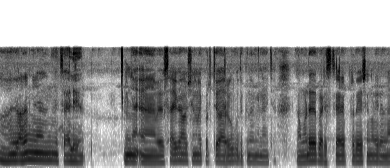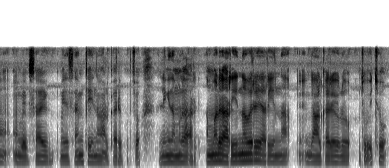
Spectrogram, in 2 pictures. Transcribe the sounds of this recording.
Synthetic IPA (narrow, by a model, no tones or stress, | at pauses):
ɐðeŋːɐneaːnenːɨʋet͡ɕːaːle | ʋje̞ʋɐsaːjiɣɐaːʋɐɕjɐŋːɐɭe̞kːurit͡ɕːɨɐriʋɨpud̪ikʲːunːɐeŋːɐneaːjit͡ɕːaːlnɐmːɐɽepɐɾist̪ɐɾɐprɐd̪e̞ːɕɐŋːɐɭiluɭːɐʋje̞ʋɐsaːjʋeʋɐsa̰ːjɐmt͡ɕe̞jːunːɐaːɭkaːɾekːurit͡ɕːoːɐlːe̞ŋɡilnɐmːɐɭɐrnɐmːɐɭɐrijunːɐʋɐɾe̞ɐrijunːɐaːɭkaːɾeɭot͡ɕo̰ːd̪ḭt͡ɕːuo̰ː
